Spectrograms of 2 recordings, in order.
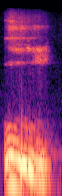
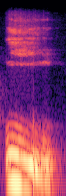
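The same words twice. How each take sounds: The two takes are said the same way.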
